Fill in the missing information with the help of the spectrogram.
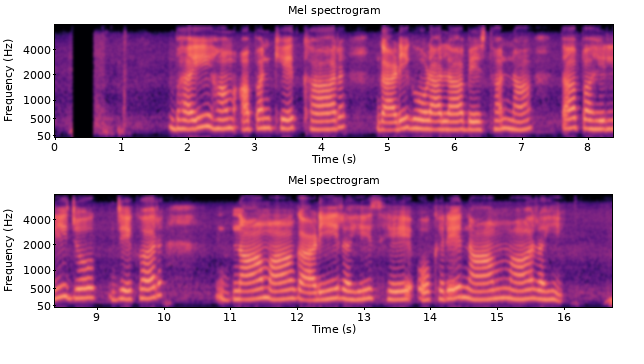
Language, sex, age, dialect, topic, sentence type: Chhattisgarhi, female, 25-30, Eastern, banking, statement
